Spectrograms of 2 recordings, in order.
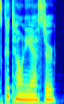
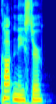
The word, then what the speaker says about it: cotoneaster: Then there is cotoneaster, long O, often misspoken cotton easter.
